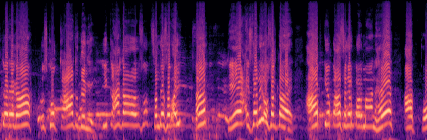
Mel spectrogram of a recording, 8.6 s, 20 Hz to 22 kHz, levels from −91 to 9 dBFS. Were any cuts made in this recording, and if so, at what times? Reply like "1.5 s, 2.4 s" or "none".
none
